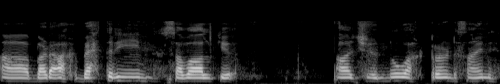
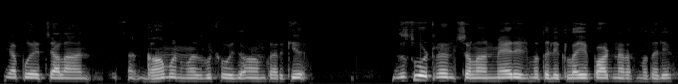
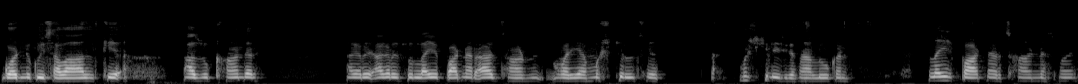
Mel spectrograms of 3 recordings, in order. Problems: constant background noise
